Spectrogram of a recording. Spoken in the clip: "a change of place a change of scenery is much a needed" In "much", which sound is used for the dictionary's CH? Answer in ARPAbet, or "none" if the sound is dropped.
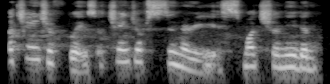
CH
